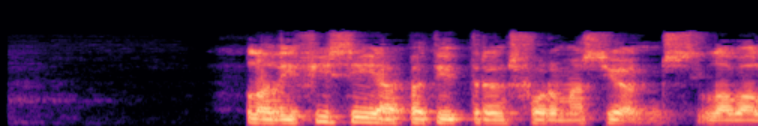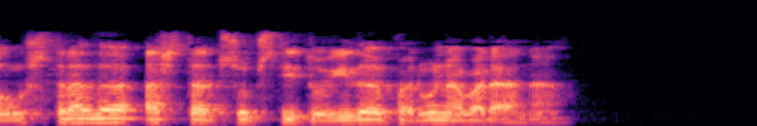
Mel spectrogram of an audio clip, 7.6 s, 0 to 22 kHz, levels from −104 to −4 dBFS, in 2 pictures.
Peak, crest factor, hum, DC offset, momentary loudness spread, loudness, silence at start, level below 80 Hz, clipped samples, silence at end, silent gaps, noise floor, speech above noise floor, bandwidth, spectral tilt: -2 dBFS; 16 dB; none; under 0.1%; 6 LU; -18 LUFS; 1.25 s; -58 dBFS; under 0.1%; 1 s; none; -84 dBFS; 66 dB; 8 kHz; -5 dB/octave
